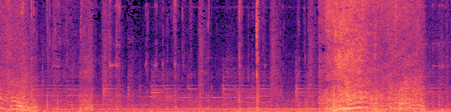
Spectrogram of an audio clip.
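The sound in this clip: A zipper is pulled shut on a Scent Crusher closet bag, a short raspy zip that rises in pitch about two-thirds of the way through, over a steady low background hum.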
